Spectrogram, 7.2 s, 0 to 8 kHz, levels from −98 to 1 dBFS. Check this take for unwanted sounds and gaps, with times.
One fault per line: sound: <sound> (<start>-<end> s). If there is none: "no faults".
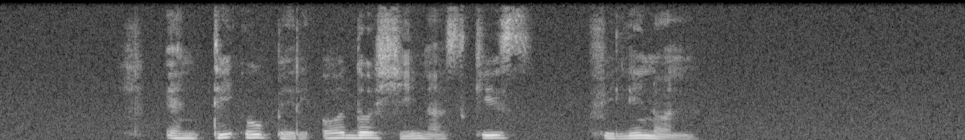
no faults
